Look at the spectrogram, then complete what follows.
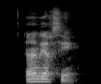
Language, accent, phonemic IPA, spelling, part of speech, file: French, France, /ɛ̃.vɛʁ.se/, inverser, verb, LL-Q150 (fra)-inverser.wav
- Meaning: 1. to invert 2. to revert 3. to get reversed; to go the other way round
